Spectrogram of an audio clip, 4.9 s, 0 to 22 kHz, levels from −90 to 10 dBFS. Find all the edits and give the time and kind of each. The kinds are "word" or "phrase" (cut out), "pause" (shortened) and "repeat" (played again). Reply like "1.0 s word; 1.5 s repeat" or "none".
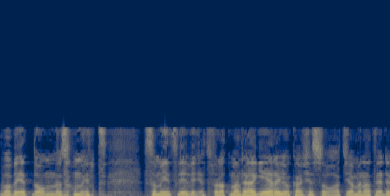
none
